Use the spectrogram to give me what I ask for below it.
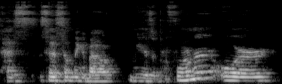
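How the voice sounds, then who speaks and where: A male drag queen answers questions in a casual, campy, sassy way. His voice sits somewhat high. The sound is roomy and echoing, with the microphone some distance away. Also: lively intonation, fairly quick, darkish tone. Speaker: drag queen performer being interviewed. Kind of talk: casual interview chat.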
